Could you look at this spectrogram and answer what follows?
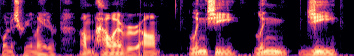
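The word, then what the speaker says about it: lingzhi: However, Lingji, I'm just going to say Lingji. I prefer to say Lingqi, but Lingqi is based from China. That saying is from China, and Reishi is actually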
